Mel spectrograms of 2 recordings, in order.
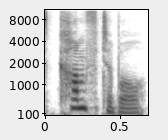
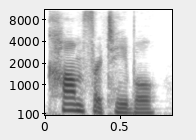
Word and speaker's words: comfortable: It's comfortable, not comfortable. Try blending the syllables.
